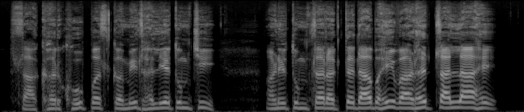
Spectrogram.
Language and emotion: Marathi, fearful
